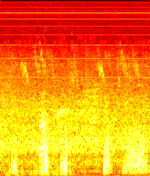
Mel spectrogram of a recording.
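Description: Faint outdoor ambience with distant voices and several short dull knocks, the loudest about halfway through.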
